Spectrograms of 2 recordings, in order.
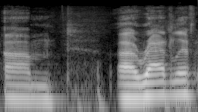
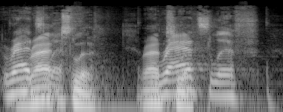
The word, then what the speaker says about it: Ratzliff: And then you've got Radliff. Am I saying it right? Ratzliff. Who Ratzliff, right? Ratzliff.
